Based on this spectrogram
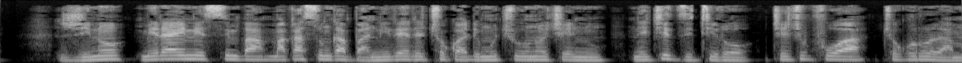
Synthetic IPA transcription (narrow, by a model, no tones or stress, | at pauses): ʐino̞miɾaine̞simbamakasuŋɡabʱanire̞ɾe̞t͡ʃo̞kwaɗimut͡ʃiuno̞t͡ʃe̞ːɲune̞t͡ʃid͡zitʰiɾo̞t͡ʃe̞t͡ʃip͡fuwat͡ʃo̞k̬uɾuraːma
